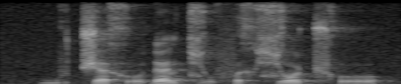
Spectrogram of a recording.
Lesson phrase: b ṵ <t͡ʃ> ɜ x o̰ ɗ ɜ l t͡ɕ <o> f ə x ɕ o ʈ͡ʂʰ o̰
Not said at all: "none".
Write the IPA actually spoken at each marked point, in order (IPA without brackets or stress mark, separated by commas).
t͡ʃ, o̰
